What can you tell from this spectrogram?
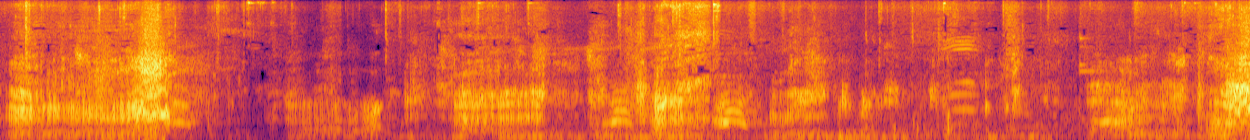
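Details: Dogs playing together at a dog park, with rough growling and short harsh barks in bursts over a tangle of scuffling noise, and human voices talking in the background.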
